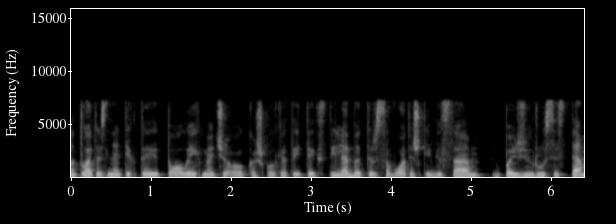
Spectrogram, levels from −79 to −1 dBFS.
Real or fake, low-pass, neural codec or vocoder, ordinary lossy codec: fake; 7.2 kHz; codec, 16 kHz, 6 kbps, DAC; MP3, 96 kbps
